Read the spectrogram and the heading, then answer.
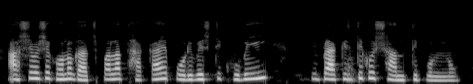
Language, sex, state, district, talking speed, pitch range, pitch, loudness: Bengali, female, West Bengal, Alipurduar, 125 wpm, 220-255 Hz, 235 Hz, -19 LUFS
